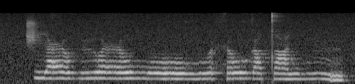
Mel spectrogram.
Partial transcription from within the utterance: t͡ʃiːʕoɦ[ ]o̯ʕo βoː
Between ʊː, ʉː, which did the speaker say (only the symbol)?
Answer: ʉː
